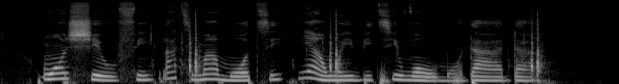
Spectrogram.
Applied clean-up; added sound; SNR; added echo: none; Telephone; 10 dB; none.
